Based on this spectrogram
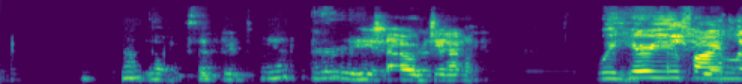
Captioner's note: people chattering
